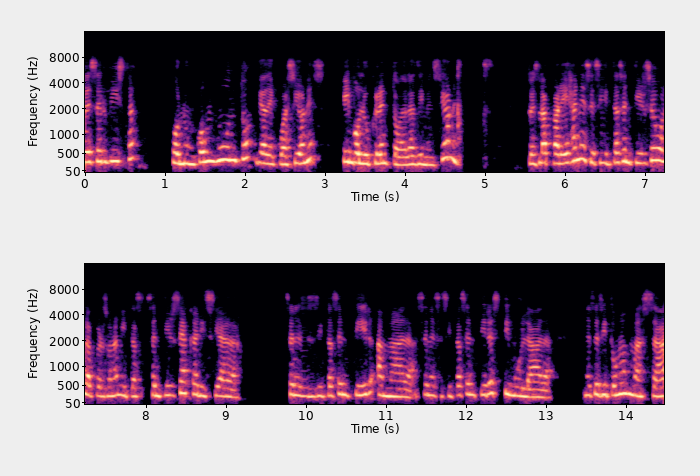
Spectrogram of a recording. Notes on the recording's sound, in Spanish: Acostumbrándonos todavía poco a poco a grabar reuniones online (disculpen los sonidos raros)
